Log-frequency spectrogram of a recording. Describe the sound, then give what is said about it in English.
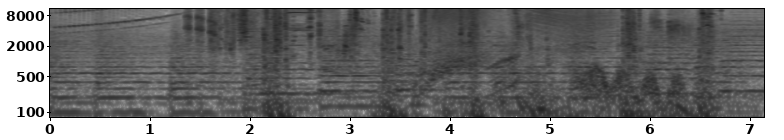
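A busy cartoon effect of a vehicle transforming into a Super Hoover: rising whirs give way to a fast run of clanks, thumps and mechanical clatter layered over humming tones, loud and continuous for several seconds with no talking. “Initiating Super Hoover transformation.”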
